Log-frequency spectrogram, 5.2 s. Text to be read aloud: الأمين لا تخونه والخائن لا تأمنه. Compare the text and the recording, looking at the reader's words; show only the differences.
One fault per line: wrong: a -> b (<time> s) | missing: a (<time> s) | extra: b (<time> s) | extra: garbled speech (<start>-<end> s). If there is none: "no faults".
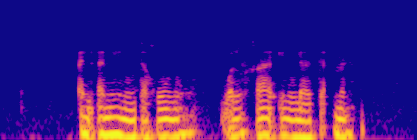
missing: لا (1.7 s)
